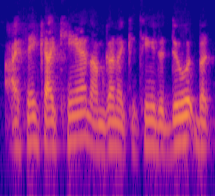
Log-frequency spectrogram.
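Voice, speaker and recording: A man in his forties speaks in an earnest, halting way and often restarts his sentences. His voice is husky and sits at a middling pitch. The recording is muffled and lo-fi. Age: 40s. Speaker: racing driver and team owner. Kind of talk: casual podcast interview.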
